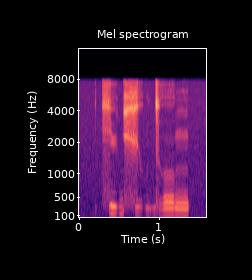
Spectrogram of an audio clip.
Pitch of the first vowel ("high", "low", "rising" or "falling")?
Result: high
